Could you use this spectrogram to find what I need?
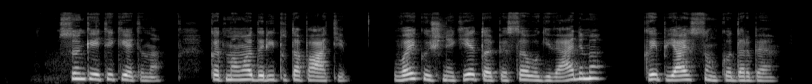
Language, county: Lithuanian, Alytus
